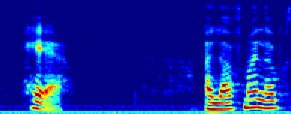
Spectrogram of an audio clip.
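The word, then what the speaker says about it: Haigha: happy his name is haiha no he pronounced it so as to rhyme with mare hair h-a-i-g-h-a pronounced hair i love my love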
